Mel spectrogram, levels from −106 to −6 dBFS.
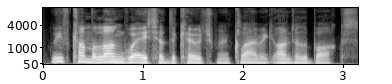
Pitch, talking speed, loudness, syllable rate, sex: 135 Hz, 230 wpm, -19 LUFS, 5.4 syllables/s, male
